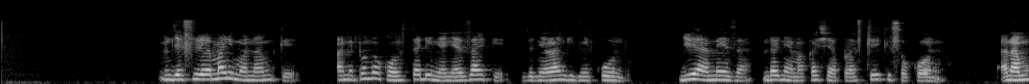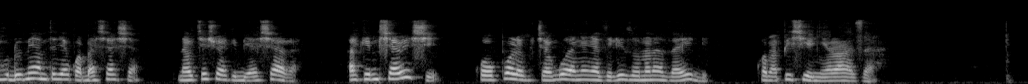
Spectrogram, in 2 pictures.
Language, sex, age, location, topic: Swahili, female, 18-24, Dar es Salaam, finance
